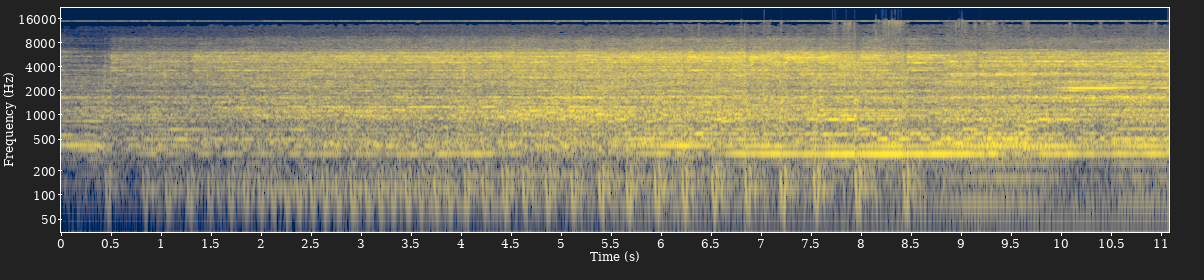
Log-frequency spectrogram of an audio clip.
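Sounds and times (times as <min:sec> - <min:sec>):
electric guitar: 0:00.0 - 0:11.0
hard rock band playing live: 0:00.0 - 0:11.0.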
